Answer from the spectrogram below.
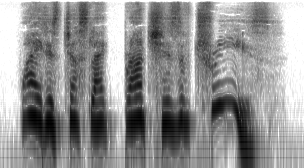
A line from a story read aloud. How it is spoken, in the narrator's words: exclaimed Lucy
